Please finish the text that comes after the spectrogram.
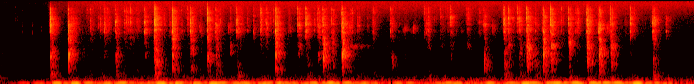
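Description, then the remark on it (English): Quick, irregular clicks of someone typing a text message, fairly crisp, running steadily for several seconds over a low background hum with no talking. “I just texted, Do you think Sophia knows what Rizzoli and Isles is?”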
